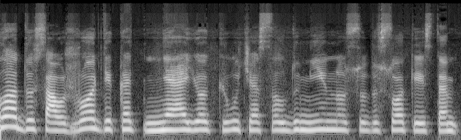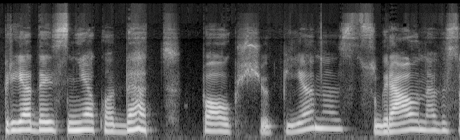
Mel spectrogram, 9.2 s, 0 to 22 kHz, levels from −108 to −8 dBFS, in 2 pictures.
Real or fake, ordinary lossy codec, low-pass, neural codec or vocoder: real; Opus, 24 kbps; 19.8 kHz; none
